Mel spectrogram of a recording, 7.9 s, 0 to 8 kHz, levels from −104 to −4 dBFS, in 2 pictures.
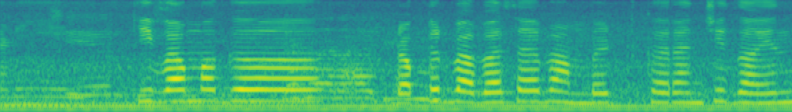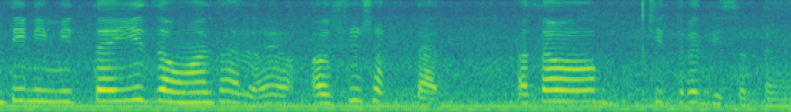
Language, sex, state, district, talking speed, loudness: Marathi, female, Maharashtra, Gondia, 120 wpm, -18 LUFS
